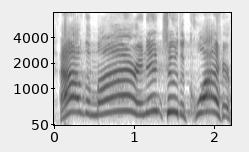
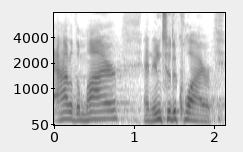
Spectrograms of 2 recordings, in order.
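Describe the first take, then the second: First: It is said in a Southern American accent. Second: It is said in the speaker's usual accent.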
